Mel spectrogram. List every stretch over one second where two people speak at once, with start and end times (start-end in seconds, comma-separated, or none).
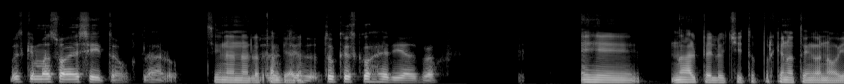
none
